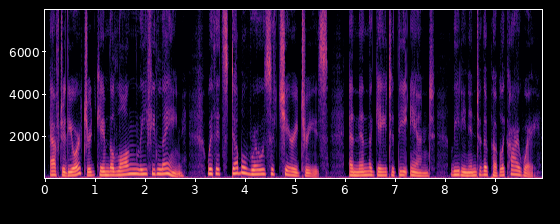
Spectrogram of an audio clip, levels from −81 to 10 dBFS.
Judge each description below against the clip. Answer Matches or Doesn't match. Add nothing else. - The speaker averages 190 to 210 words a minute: Doesn't match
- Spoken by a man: Doesn't match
